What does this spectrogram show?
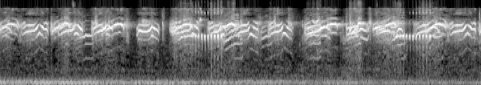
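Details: Sunbird combined with a prinia, both frightened and threatened, used to lure wild birds: frantic high zigzag chirps in overlapping bursts, with short buzzy rattling runs and brief pauses, a faint low drone underneath.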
